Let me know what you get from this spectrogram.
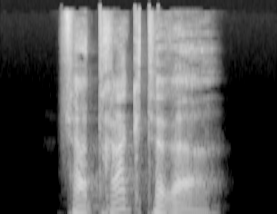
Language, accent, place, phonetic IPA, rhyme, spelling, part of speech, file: German, Germany, Berlin, [fɛɐ̯ˈtʁaktəʁɐ], -aktəʁɐ, vertrackterer, adjective, De-vertrackterer.ogg
- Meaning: inflection of vertrackt: 1. strong/mixed nominative masculine singular comparative degree 2. strong genitive/dative feminine singular comparative degree 3. strong genitive plural comparative degree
